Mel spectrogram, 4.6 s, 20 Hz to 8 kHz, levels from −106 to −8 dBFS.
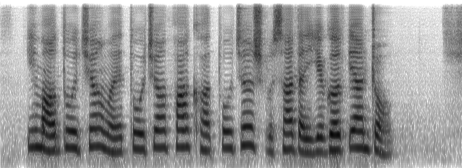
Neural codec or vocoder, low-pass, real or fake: codec, 16 kHz, 0.3 kbps, FocalCodec; 7.2 kHz; fake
